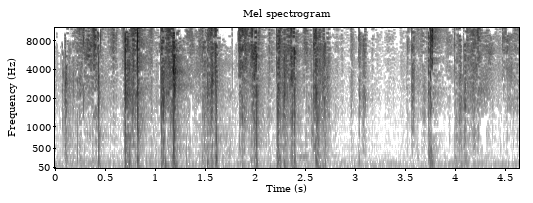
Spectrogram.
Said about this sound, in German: Ich hebe einen Teil der Spielkarten vom linken Stoß ab und lege die Karten, die sich in seiner Hand befinden, auf den rechten Stoß. Ich werde jetzt die Karten mischen.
